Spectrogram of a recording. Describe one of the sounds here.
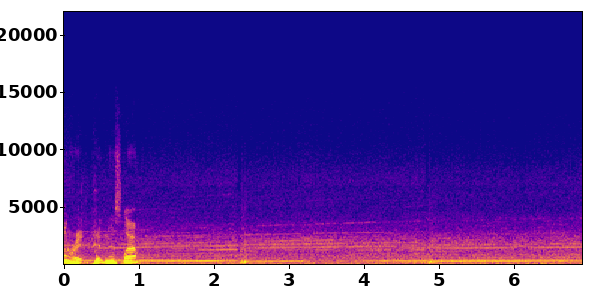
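A race car engine drones steadily, dropping in pitch as it shifts gears.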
